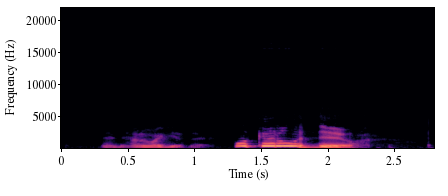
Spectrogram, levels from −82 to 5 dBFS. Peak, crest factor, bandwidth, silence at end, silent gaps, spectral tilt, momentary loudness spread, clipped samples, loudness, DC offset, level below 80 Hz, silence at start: -10 dBFS; 14 dB; 3.6 kHz; 0.6 s; none; -10.5 dB/octave; 20 LU; under 0.1%; -22 LUFS; under 0.1%; -70 dBFS; 0.3 s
